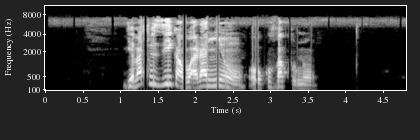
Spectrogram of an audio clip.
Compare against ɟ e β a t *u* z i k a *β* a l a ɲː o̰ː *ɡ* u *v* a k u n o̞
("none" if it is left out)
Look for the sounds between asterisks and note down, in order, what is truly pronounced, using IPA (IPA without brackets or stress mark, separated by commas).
u, w, k, v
